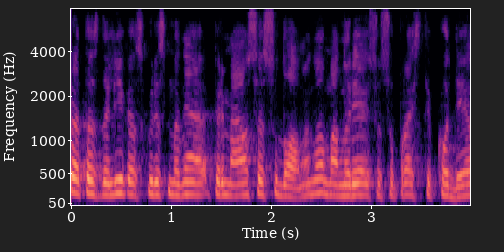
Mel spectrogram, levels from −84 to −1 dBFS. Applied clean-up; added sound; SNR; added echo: none; none; none; none.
